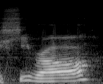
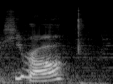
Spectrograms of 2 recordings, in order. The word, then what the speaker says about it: Hiro: It's supposed to be Hiro. Okay, I can say it like that. Hiro.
